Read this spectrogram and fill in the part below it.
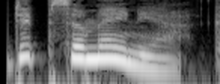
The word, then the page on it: dipsomaniac: anglais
